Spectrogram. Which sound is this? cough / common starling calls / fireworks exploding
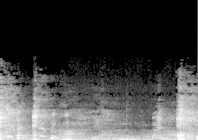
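cough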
